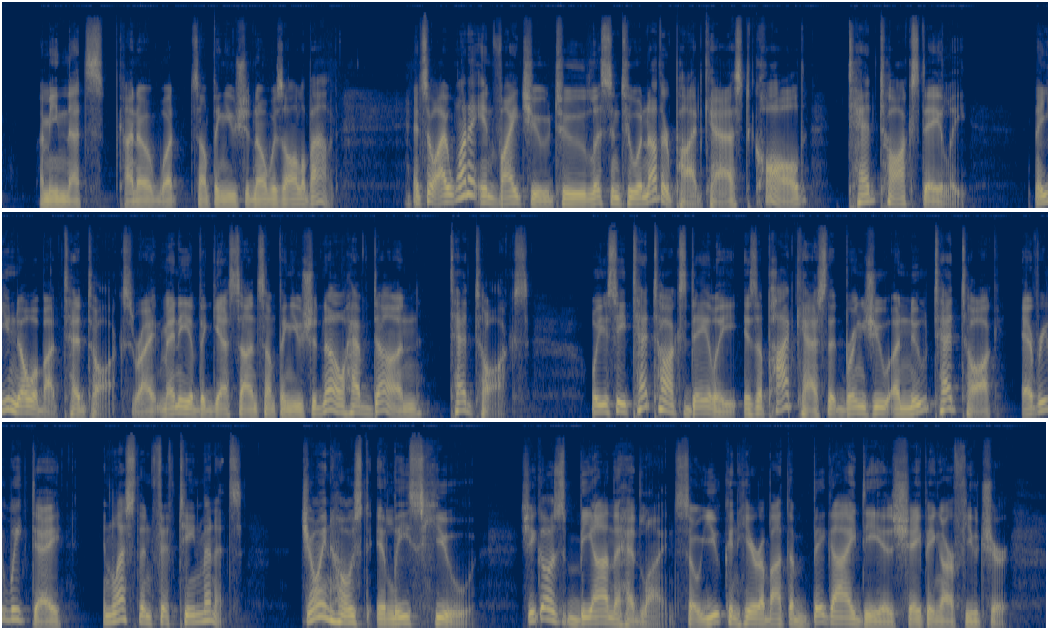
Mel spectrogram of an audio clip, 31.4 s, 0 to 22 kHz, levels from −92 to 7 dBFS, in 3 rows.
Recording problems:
none

